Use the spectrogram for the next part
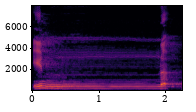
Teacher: Nun musyadadah tajibul gunah bertasyid wajib dibaca dengung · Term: Nun bertasydid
